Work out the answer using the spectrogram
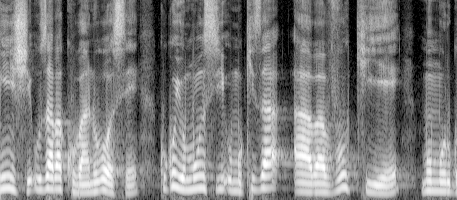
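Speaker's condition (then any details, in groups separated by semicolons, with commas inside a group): No condition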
